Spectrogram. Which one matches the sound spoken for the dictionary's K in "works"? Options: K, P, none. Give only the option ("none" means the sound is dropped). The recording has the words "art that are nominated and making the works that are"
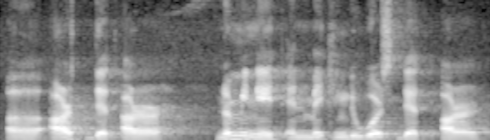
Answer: none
